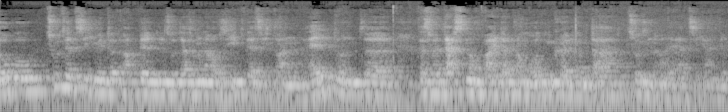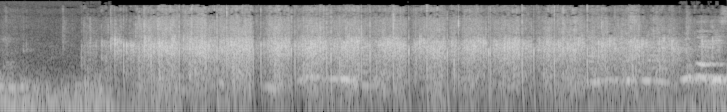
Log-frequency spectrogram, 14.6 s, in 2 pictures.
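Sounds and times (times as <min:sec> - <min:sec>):
speech: 0:00.0 - 0:07.6
audience applause: 0:08.1 - 0:14.4.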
